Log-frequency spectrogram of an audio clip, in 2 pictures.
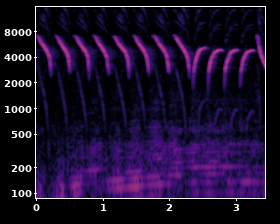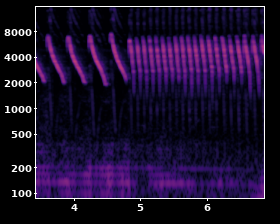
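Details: A canary singing a long rolling song: a series of fast downward-sweeping whistled notes repeated about three times a second, then a quicker, tight trill of rapid repeated notes.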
